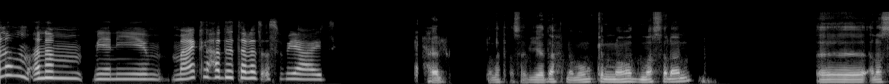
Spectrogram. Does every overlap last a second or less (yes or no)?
yes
